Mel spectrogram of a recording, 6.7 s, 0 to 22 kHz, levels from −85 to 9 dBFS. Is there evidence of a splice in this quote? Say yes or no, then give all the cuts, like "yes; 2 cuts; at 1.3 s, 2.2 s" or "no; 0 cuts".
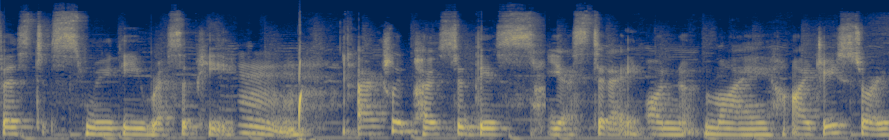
no; 0 cuts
